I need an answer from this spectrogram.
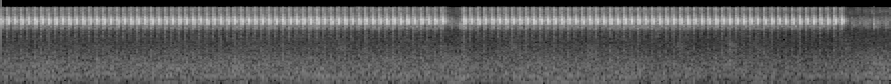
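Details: A long-winged bush cricket (Tettigonia dolichoptera), perched atop tall grass in a lowland meadow to make its song stand out, sings a continuous, high, hissing buzz made of rapid pulses.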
